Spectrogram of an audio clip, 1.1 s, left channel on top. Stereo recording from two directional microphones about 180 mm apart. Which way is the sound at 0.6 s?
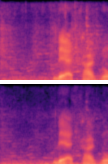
15° right (ahead or behind).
